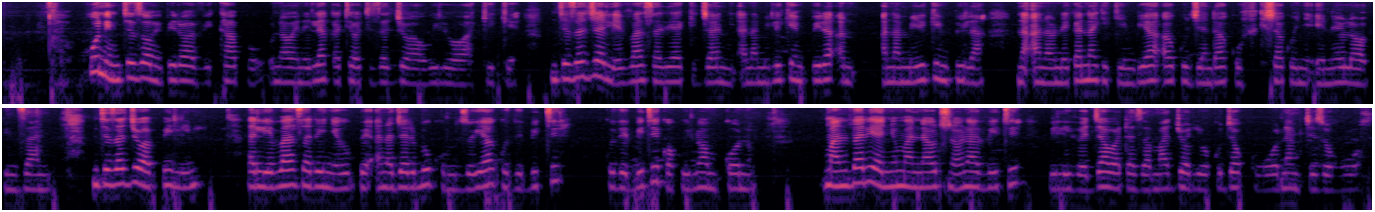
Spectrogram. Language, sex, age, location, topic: Swahili, female, 18-24, Kisumu, government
